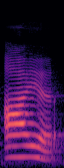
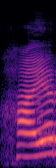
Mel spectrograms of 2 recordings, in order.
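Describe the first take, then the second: First: The word starts directly with a vowel. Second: The word starts with an h sound. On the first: The speaker calls it right. "इसे बोलते हैं आयर" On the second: The speaker calls it wrong. "हायर नहीं बोलते हैं"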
